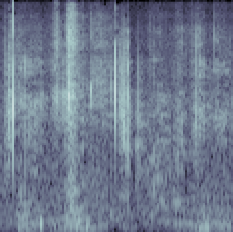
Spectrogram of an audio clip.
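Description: Indistinct voices with a few short clicks and hisses, likely students murmuring in a classroom.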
